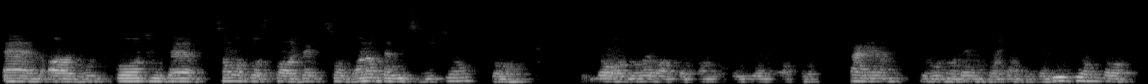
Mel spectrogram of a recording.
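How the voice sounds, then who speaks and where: Flat-voiced man in a dull echoey hall. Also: medium pitch, moderate pace. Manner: flat, steady, with frequent fillers and restarts. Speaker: panelist researcher. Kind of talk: academic presentation. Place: university hall. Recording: dull, echoey distant hall recording with faint hum.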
